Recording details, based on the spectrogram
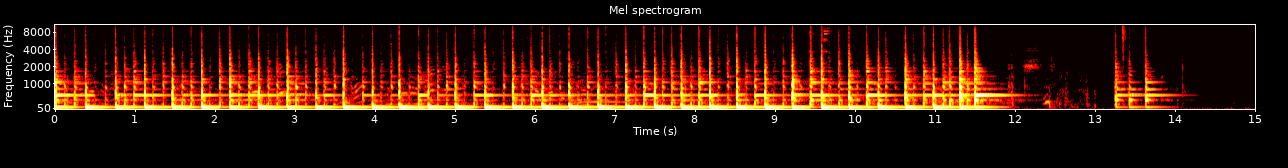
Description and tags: drum open air
H4zoom recodered (place: Quebrada de Here, Toconao, Andes Mountain on North of Chile) processed with Sound Studio (normalize to 0db).
I Work in documentary and fiction films in Chile.
These small sound clips I made while accompanying friends to make hands-free climbing on a small creek near Toconao south of San Pedro de Atacama. They like to play drums to quench anxiety. Was in October 2012.
ambient, drum, field, improvised, percussion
